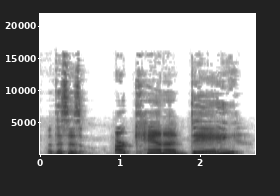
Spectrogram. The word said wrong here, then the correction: Arcanadea: I'm not sure if I'm pronouncing that right. It's Arcanadea. And that one, actually, she's from Ottawa.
